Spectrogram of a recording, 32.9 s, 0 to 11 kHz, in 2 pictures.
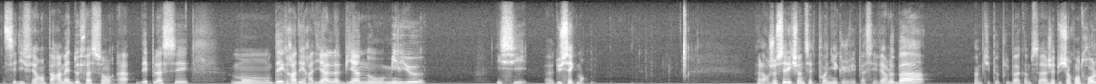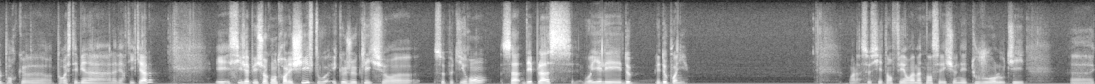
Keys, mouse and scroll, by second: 1.7-6.6 drag, 9.3 click, 10.4 KP_Subtract, 12.5-19.3 drag, 23.7-29.0 ctrl+shift+drag, 29.2 ctrl+shift+click, 31.8 click.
